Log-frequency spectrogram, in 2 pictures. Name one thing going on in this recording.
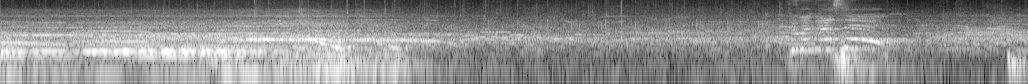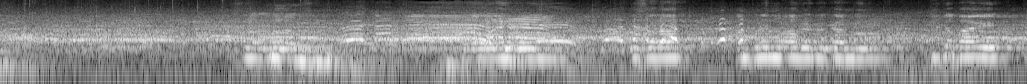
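A male singer sings through a microphone.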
